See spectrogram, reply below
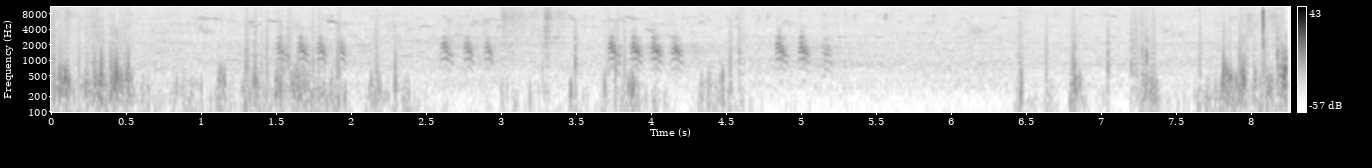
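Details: Seagulls at feeding time in Bluestone, Pembrokeshire, Wales. Quick bursts of short, nasal, stacked yelping notes come in clusters from about the second to the fifth second, among loud knocks and clattering thumps at the start and end.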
